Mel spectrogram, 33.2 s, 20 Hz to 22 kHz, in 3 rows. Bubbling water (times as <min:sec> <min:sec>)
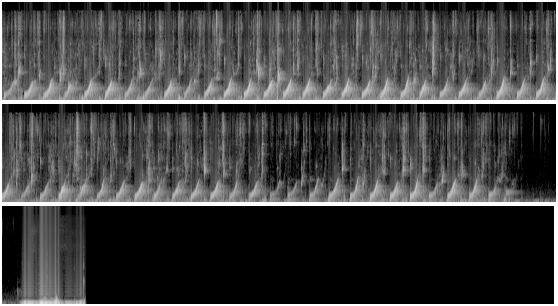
0:00.0 0:21.4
